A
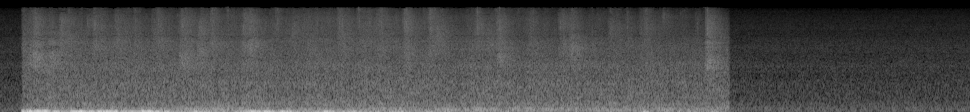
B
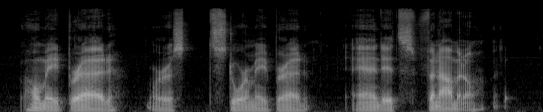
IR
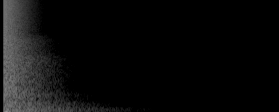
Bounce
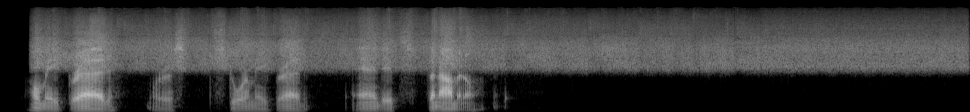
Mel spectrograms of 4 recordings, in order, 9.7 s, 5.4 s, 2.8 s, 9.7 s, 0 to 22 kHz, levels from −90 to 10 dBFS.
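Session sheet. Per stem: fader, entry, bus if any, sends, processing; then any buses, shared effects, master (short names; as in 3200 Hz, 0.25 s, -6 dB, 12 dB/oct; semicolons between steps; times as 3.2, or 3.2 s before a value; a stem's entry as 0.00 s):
-1.0 dB, 0.30 s, no send, steep high-pass 1700 Hz 96 dB/oct; rotary speaker horn 5 Hz; fast leveller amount 100%
+0.5 dB, 0.00 s, no send, band shelf 870 Hz +8.5 dB 1.3 oct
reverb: off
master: weighting filter D; expander -15 dBFS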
